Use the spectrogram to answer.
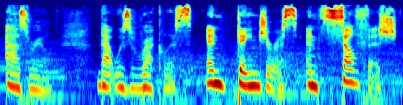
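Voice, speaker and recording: A woman voicing a concerned mother dragon in a storybook, with a measured, restrained, serious manner. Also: lowish voice, a little mellow, faint music behind, close to an everyday voice. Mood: stern, restrained.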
